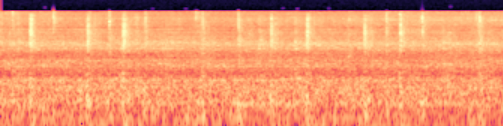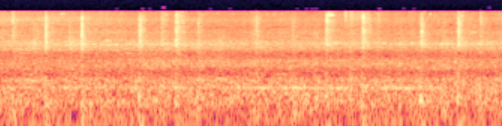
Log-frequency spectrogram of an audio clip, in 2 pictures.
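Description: Indian Railways passenger coaches running past a platform: a steady rumble of wheels on rail, with sharp wheel clicks over the rail joints coming about once or twice a second.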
